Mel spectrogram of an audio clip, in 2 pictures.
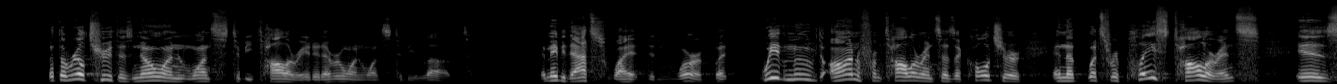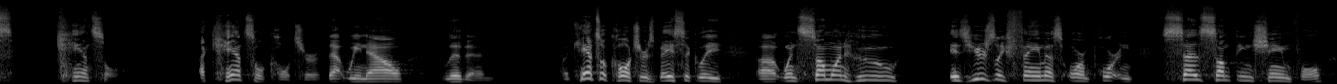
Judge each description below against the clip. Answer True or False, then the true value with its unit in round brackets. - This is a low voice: False (185 Hz)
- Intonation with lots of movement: True (8.6 semitones)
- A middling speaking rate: True (145 wpm)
